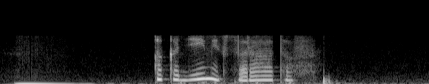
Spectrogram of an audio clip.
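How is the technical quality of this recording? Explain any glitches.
No glitches can be heard in the recording. The speech comes through the G.711 telephone coding path with the narrow band of a landline call, with nothing above about 3.8 kHz.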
